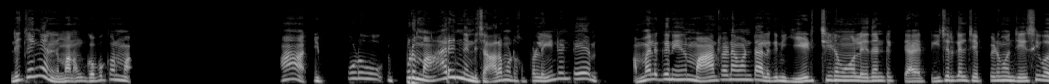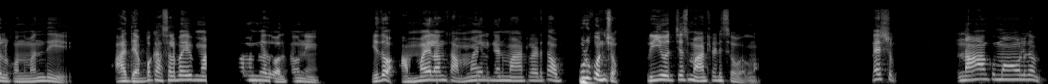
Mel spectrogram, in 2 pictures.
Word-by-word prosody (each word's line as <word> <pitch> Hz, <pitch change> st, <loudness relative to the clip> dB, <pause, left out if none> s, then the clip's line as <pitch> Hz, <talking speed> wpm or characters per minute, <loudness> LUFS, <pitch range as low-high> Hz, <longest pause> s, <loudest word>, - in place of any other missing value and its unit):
నిజంగానే 210 Hz, -, 0 dB
మనం 155 Hz, +1 st, +1 dB
గబుక్కున 195 Hz, +7 st, -3 dB
మా -, -, 0 dB, 1.5 s
ఆ! -, -, +2 dB, 0.3 s
ఇప్పుడు, 280 Hz, -, -8 dB, 0.3 s
ఇప్పుడు 185 Hz, -, 0 dB
మారిందండి 260 Hz, -, +2 dB
చాలా -, -, +2 dB
మట్టుకు. 180 Hz, -7 st, -4 dB
అప్పట్లో 165 Hz, +2 st, -2 dB
ఏంటంటే, 265 Hz, +3 st, -4 dB, 0.6 s
అమ్మాయిలకి 220 Hz, +8 st, 0 dB
గాని 235 Hz, -1 st, +2 dB
ఏదైనా 220 Hz, 0 st, -1 dB
మాట్లాడమంటే 220 Hz, +4 st, +1 dB
ఆళ్ళ 180 Hz, -, +2 dB
గాని 165 Hz, -1 st, +1 dB, 0.2 s
ఏడ్చేయడమో 185 Hz, +3 st, +1 dB
లేదంటే, 175 Hz, +2 st, 0 dB
క -, -, -3 dB, 0.2 s
టీచర్‌కెళ్ళి 185 Hz, +4 st, -1 dB
చెప్పేయడమో 185 Hz, +3 st, -1 dB
చేసేవాళ్ళు 170 Hz, -1 st, 0 dB
కొంతమంది. 140 Hz, +4 st, -2 dB, 0.6 s
ఆ -, -, +6 dB
దెబ్బకి 145 Hz, +9 st, +1 dB
అసలు 195 Hz, +3 st, 0 dB
భయం 210 Hz, 0 st, +2 dB
మాటలాడే 195 Hz, -, -6 dB
వాళ్ళం 200 Hz, 0 st, -2 dB
కాదు 170 Hz, -, -1 dB
వాళ్ళతోని. 130 Hz, 0 st, -3 dB, 0.6 s
ఏదో -, -, +5 dB, 0.2 s
అమ్మాయిలంతా 195 Hz, +6 st, +3 dB
అమ్మాయిలు 185 Hz, +6 st, -3 dB
గాని 185 Hz, 0 st, -1 dB
మాట్లాడితే, 180 Hz, +3 st, -4 dB
అప్పుడు 175 Hz, -, +6 dB
కొంచెం 215 Hz, -7 st, +4 dB, 0.3 s
ఫ్రీ 180 Hz, +3 st, +5 dB
వచ్చేసి 210 Hz, +2 st, -2 dB
మాట్లాడేసేవాళ్ళం. 175 Hz, -5 st, -3 dB, 1.1 s
నెక్స్ట్ -, -, +2 dB, 0.8 s
నాకు 235 Hz, +2 st, +3 dB
మామూలుగా 220 Hz, 0 st, 0 dB
185 Hz, 130 wpm, -24 LUFS, 165-215 Hz, 1.5 s, ఆ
